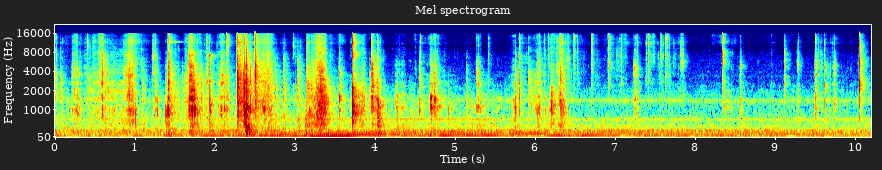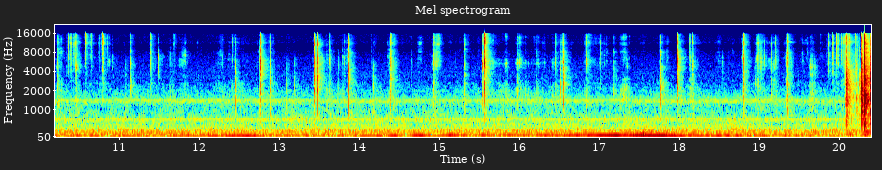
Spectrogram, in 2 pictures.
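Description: Scattered small plastic clicks and taps of fischertechnik wire plugs, a push button and a motor being handled and unplugged from the interface. The clicks come thick for the first six seconds or so, then sparser, over a faint steady tone.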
